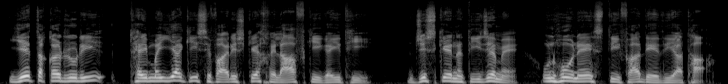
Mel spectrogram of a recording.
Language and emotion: Urdu, neutral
